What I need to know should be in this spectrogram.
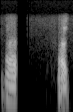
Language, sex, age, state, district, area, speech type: Sanskrit, male, 18-30, Bihar, Samastipur, rural, conversation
